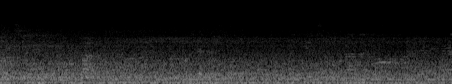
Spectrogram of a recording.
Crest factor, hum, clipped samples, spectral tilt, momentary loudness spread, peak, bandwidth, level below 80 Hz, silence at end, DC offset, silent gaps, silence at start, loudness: 14 dB; none; under 0.1%; -7 dB/octave; 3 LU; -24 dBFS; 13 kHz; -44 dBFS; 0 s; under 0.1%; none; 0 s; -39 LUFS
